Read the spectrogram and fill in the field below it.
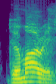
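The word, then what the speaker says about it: Guimarães: Bruno Guimaraes, is it? Guimaraes, yeah. Guimaraes, with Odegaard in the starting 11, Guendouzi would be nothing more than an impact sub. Yeah, possibly, and I think Guimaraes would be a great fit for Arsenal.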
